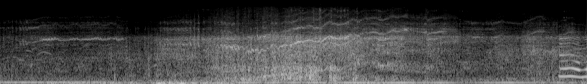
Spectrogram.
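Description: Tekno MT410 RC monster truck on a Hobbywing Max8 3S setup, its electric motor whining up and down in pitch as it drives and accelerates, with tyre and gravel noise, fairly close.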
